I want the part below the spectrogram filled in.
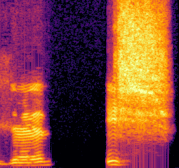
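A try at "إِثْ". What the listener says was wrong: না, জিভটাকে বের করতে হবে, আপনার জিভ বের হচ্ছে না, আমি নিশ্চিত 100% শিওর আপনার জিভটা মুখের ভেতরে আছে। জিভটাকে বের করতে হবে মাস্ট। ইস, সা, সা, জিভ বের করতে হবে, দাঁতের সামনে বের করতে হবে, আর বাতাস বের করতে হবে। ইস,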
